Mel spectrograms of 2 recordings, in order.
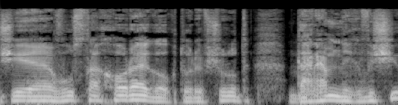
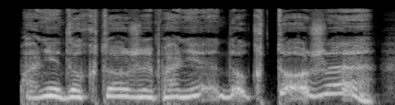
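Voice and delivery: high, pleading wail, slowing at the end; Barua calling out; 14 semitones higher, slower than usual. A narrator's reading. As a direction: dread of the coming attack. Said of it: "zawołał Barua". (wysokie, błagalne wołanie)

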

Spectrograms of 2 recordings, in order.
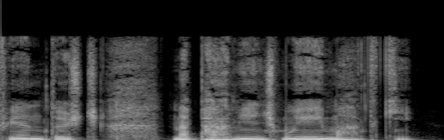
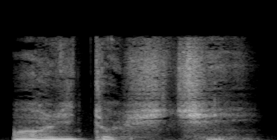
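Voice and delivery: slow, soft, drawn-out plea; a hushed lament of a desperate girl; pleading cry; 4 dB quieter, slower than usual. A narrator's reading. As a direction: beg for pity, slowly and softly. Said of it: "zawołała".

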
